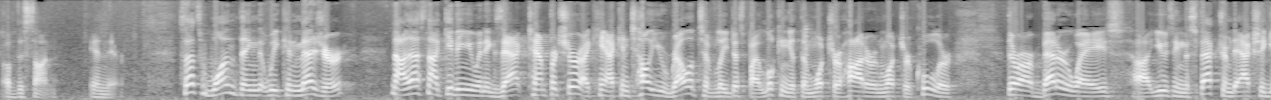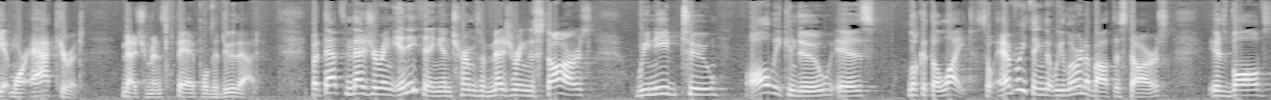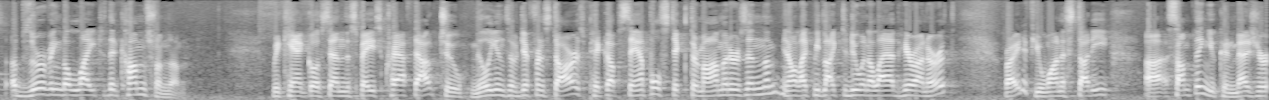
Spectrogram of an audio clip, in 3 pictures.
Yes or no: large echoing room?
yes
